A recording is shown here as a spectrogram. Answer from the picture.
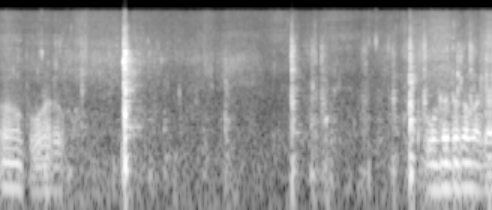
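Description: Hands working wet masala paste into a whole raw chicken in a steel bowl: soft wet squelching and rubbing, with one sharp click about a second in and a few lighter ticks later.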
